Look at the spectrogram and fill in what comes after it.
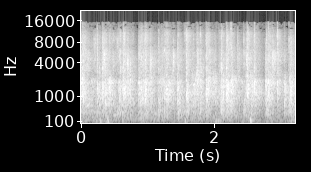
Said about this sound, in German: Und jetzt zum Schluss einen warmen Applaus für die beiden Gäste. Dankeschön. Vielen Dank.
